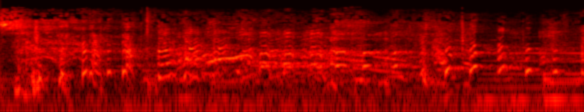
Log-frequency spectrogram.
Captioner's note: Râsete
